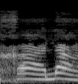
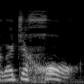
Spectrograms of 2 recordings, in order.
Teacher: huruf kha kena baca tebal, jangan baca khala, baca kha. Khala, la jangan pula khala, jangan tebalkan la ya.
